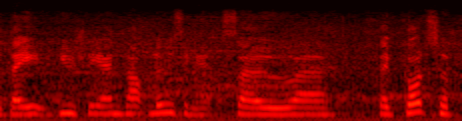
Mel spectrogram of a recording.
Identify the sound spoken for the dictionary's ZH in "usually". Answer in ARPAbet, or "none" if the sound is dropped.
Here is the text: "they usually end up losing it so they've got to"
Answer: ZH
